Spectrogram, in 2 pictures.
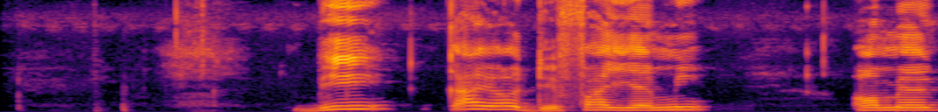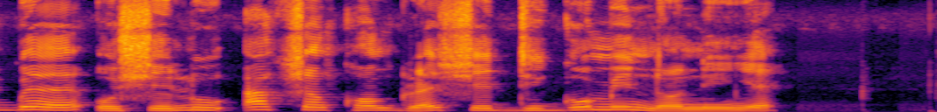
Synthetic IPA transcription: bi˨˦ka˦jɔ˦˨de˨˦fa˦jɛ˧mĩ˦ | ɔ˧mɛ̃˧ɡ͡bɛ˦o˨ʃe˧˨lu˦a˦kʃɔ̃˦n˨kɔ̃˧ɡɾɛ˨˦ʃe˧di˧ɡo˦mĩ˦˨nã˨nĩ˨j̃ɛ̃˧

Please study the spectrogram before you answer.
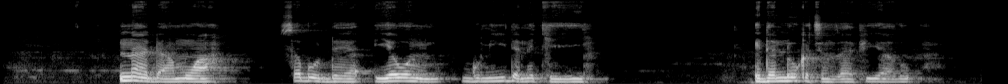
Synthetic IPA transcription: ʔɪ˦naː˨daː˨mʊ˦waː˦ | sɐ˦boː˨da˨jɐ˦wɐ˨ŋɡʷʊ˨miː˦da˨nɐ˦kʲʰeː˨ji˦ | ʔɪ˨dɐ˦nloː˦kɐ˨t͡ʃɪ˦nzaː˦ɸɪ˦jaː˨ɽoː˦

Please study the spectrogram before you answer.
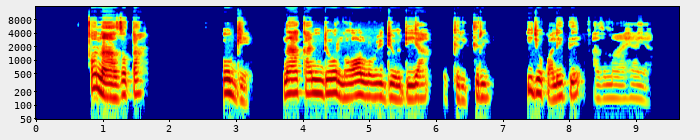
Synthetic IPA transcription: ɔ˦na˨a˨zʊ˦ta˦ | o˦ɡe˨ | na˦ka˦n̩˦dɪ˦ʊ˦lɔ˨ɔ˦lʊ˦ɾɪ˦dɪ˨o˨dɪ˨ja˦ | o˨ki˨ɾi˨ki˦ɾi˦ | i˦d͡ʒo˦kʷa˨li˦te˦a˨zʊ˨ma˦ɦja˦ja˦

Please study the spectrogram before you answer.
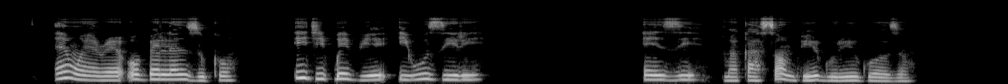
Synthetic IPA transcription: e˦ŋʷe˨ɾe˨ʔo˦be˦le˦n̩˦zu˨ko˦ | i˦d͡ʒi˦k͡pe˦bi˨e˦i˨wu˦zi˨ɾi˦ | e˦zi˦ | ma˨ka˨sɔ˦m̩˨pi˨e˦ɡʷu˨ɾi˦e˦ɡʷu˦ɔ˨zɔ˦

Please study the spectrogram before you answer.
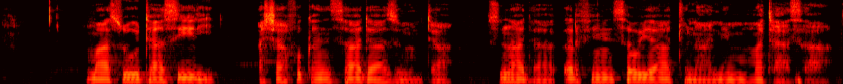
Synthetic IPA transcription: maː˨suː˦taː˦siː˦ɾiː˨ | ʔa˨ʃaː˦ɸʊ˦kɐ˨nsaː˦da˨zʊ˨mʊ˨ntaː˦ | sʊ˦naː˨da˨kʼɐ˦ɽɸɪ˦nsa˦wjaː˨tʊ˨naː˨nɪ˦mːɐ˦tʰaː˨saː˦

